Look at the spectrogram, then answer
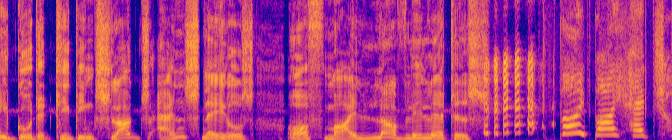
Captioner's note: giggles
